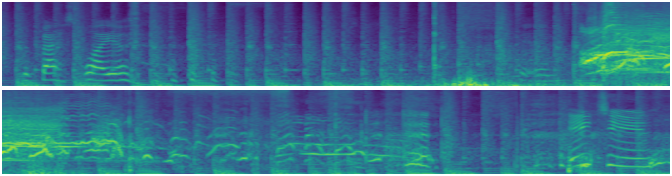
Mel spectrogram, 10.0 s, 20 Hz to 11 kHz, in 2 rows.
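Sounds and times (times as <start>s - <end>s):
background music with steady beat: 0.0s - 10.0s
women screaming excitedly: 4.3s - 8.0s.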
